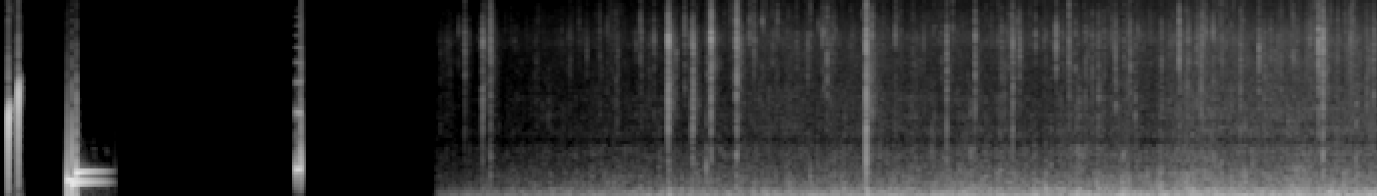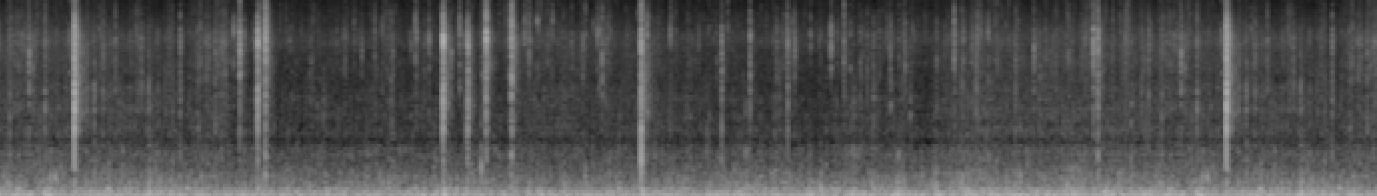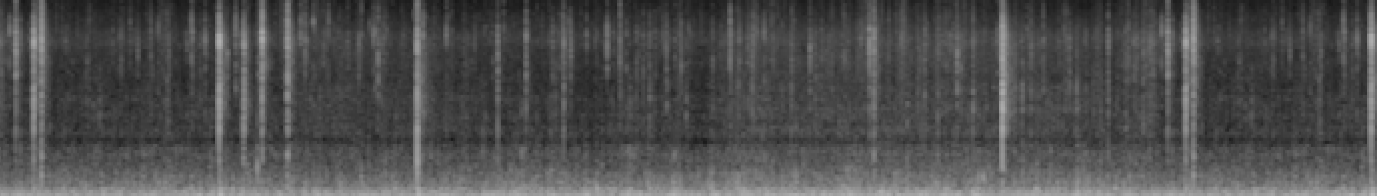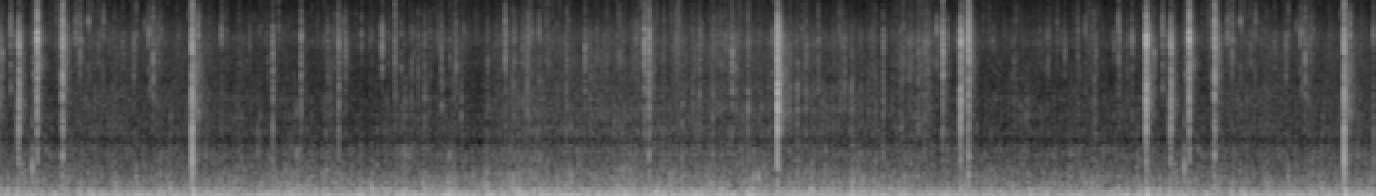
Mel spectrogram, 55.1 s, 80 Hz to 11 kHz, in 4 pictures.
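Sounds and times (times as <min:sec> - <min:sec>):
fireplace fire crackling: 0:04.4 - 0:55.0.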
